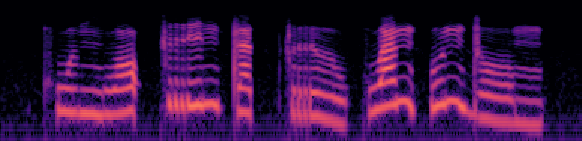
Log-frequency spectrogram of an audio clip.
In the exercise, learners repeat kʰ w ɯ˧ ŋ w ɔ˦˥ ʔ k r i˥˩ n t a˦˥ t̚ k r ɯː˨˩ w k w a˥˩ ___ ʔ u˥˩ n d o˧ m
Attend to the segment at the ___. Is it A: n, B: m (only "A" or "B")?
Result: A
